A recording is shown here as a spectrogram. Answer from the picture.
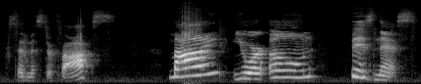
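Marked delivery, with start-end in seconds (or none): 1.7-4.2 higher, loud, slow shriek; drunk rat shrieking. Acted. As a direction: snarl at Fox to back off. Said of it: "shrieked Rat".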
